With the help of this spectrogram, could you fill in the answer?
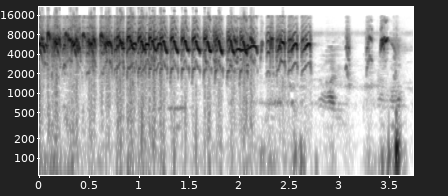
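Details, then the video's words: Sogon sunbird song used as a lure to make a bird sing. A continuous stream of rapid, very high, wavering twitters lasts nearly three seconds, then breaks into a few short chirps. "PANCINGAN SUARA SOGON AGAR BUNYI"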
